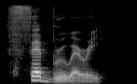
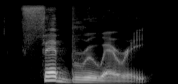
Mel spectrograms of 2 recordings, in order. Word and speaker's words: February: We tend to ignore the R, the first R. So if you listen to a native pronounce this word, they will probably say February, not Febru, but Febu, February.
